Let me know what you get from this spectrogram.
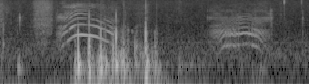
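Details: A rescued baby kitten gives one clear arched mew, followed by a fainter, shorter one. Loud low thumps and handling noise run under the first cry.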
